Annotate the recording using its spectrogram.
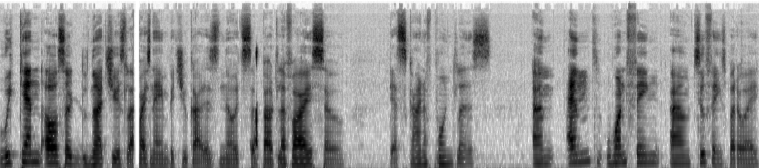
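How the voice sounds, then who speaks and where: In a Dutch accent, a woman with a very deep, low pitch speaks at a moderate pace. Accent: Dutch accent in English, described as bad. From Netherlands. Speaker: gaming channel member. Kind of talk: casual chat. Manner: halting, many fillers.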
